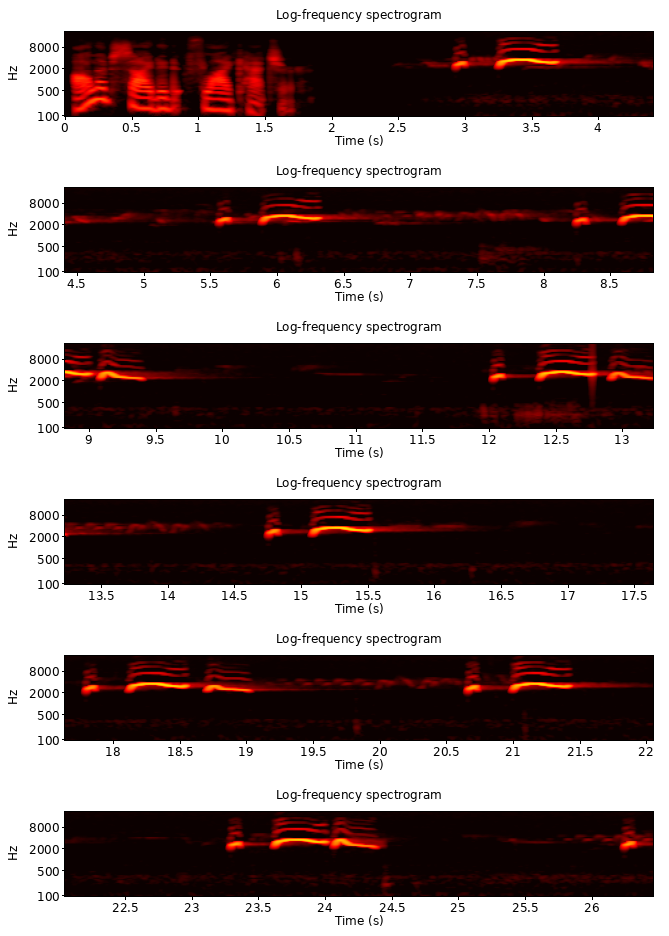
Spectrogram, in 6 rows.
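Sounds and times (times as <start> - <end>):
Olive-sided Flycatcher calling: 2.7 - 26.4.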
